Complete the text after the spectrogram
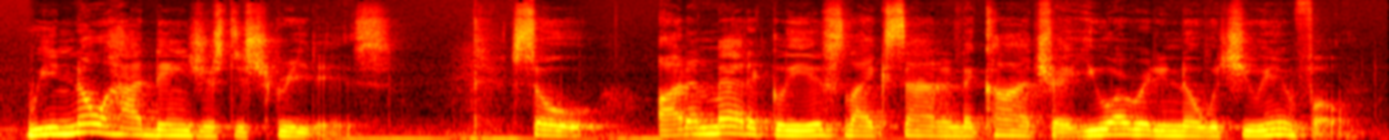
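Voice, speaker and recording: With audible room echo and noticeable background noise, a man talks at a fairly quick pace in a medium pitch with ordinary pitch variation. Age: 30s. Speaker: podcast co-host. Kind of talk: casual chat.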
